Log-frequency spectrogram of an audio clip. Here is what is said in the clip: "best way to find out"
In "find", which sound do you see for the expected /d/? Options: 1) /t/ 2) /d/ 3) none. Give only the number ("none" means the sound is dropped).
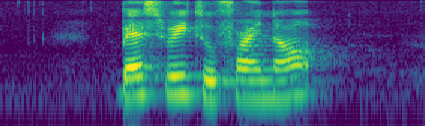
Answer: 3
